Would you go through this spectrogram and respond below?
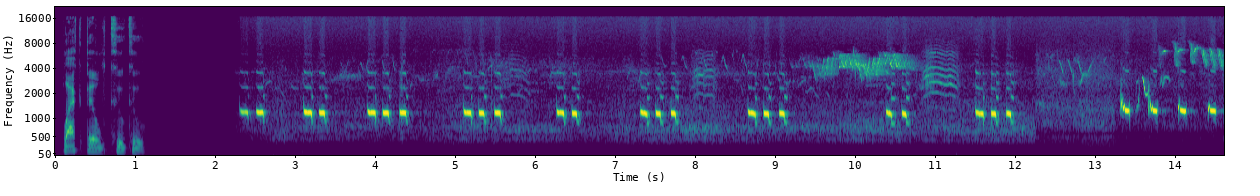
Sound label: Black-billed Cuckoo, Breeding Birds of the Chicago Region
